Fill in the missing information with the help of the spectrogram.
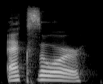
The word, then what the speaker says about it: XOR: XOR.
